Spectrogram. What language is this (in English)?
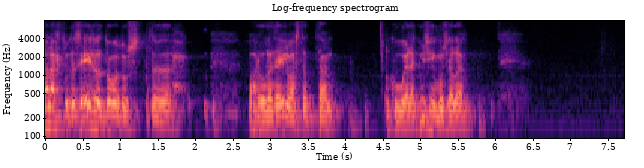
Estonian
